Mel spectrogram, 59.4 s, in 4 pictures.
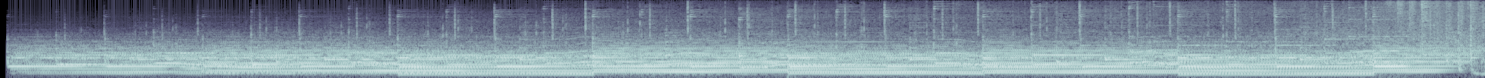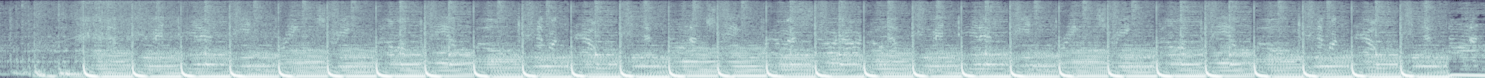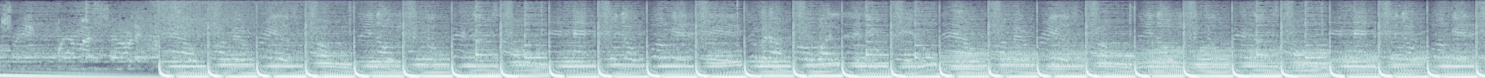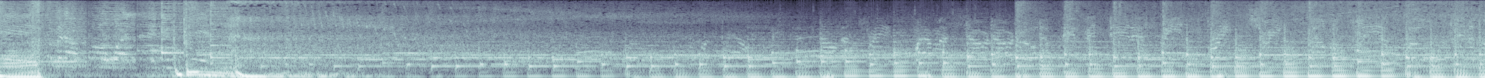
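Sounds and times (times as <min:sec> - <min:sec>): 
chill phonk music: 0:00.0 - 0:59.3.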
